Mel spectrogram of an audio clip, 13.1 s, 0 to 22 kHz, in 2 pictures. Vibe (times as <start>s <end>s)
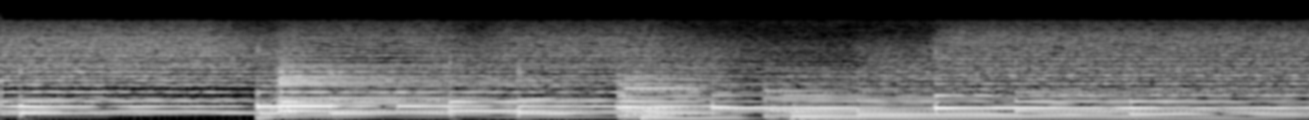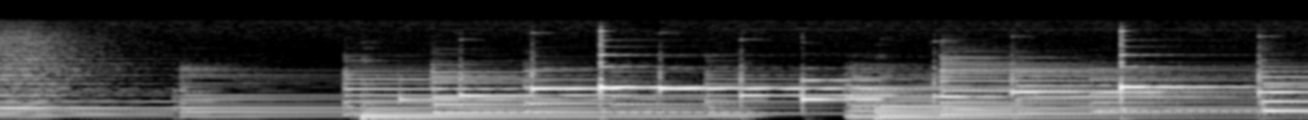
1.3s 7.5s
